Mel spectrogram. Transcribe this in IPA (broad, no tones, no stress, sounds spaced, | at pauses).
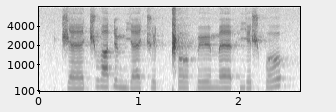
t͡ʃ ɛː t͡ʃ v a ɗ ʏ m j ɛː t͡ʃ ʏː t͡ʃ ǁ oː p ʏː m ɛː f j ɪ ʃ p o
